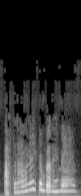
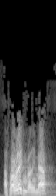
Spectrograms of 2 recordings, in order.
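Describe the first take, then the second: First: The greeting sounds warm and eager to please. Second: The greeting sounds cold and hostile. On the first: The speaker wants to be loved. "Some people speak to me to make me love them" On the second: The speaker wants to hurt the listener. "We greet to hurt people"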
